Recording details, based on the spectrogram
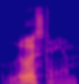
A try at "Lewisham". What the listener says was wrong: Well, no T, just Lewisham. Lewisham. Like Lewis made a ham.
